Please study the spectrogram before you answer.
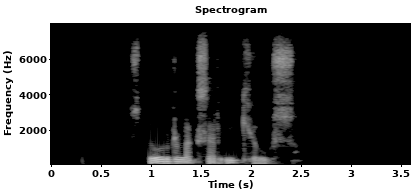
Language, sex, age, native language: Icelandic, male, 30-39, Icelandic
